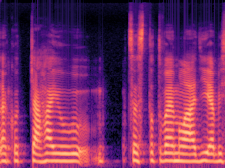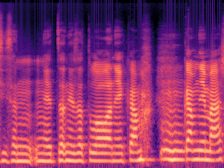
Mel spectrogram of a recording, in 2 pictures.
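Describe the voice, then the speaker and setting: The recording is very clean with a silent background. A woman talks at a fairly quick pace in a medium pitch, with monotone, flat intonation. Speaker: dancer and performer. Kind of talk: interview conversation.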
